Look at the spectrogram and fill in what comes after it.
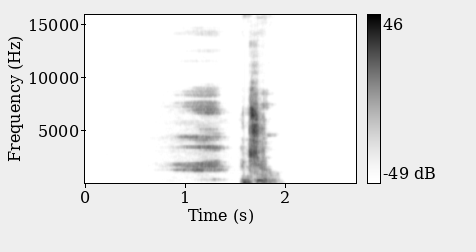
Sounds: Sneeze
